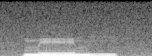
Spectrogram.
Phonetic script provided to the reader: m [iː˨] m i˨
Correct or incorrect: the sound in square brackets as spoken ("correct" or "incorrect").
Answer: incorrect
